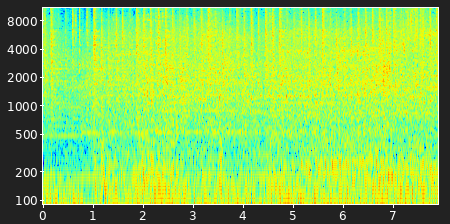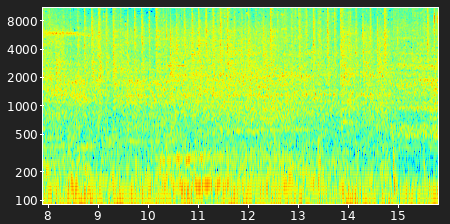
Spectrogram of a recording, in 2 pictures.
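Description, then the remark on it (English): A truck engine roars loudly and steadily, straining as a stuck truck is jerked free with a tow chain, with rough mechanical rumble and no voices throughout. “Just come ahead and give her a good jerk.”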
